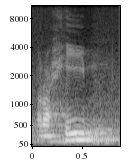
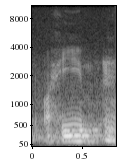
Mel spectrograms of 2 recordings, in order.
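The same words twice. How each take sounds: Both takes have the same delivery.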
